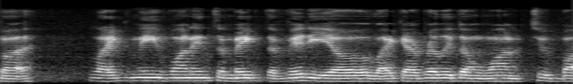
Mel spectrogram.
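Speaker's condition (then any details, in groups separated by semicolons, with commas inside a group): ALS; can still talk a little, breathing tests good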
